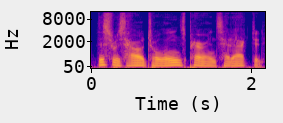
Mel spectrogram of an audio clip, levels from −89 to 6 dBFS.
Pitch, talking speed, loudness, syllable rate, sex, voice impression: 100 Hz, 190 wpm, -16 LUFS, 5.5 syllables/s, male, very masculine, very adult-like, slightly thick, slightly muffled, cool, sincere, slightly friendly, reassuring, slightly kind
